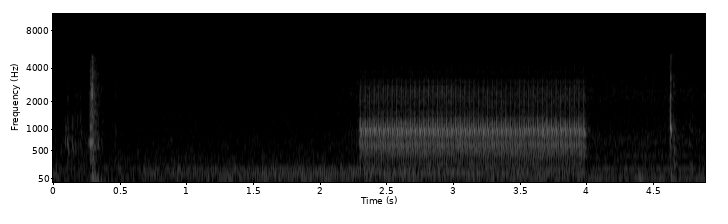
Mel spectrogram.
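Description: A sharp click, then a steady electronic telephone tone droning for nearly two seconds before cutting off, followed by another faint click over a quiet line hiss, from a telephone answering-tape recording of a phone call. No one speaks.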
